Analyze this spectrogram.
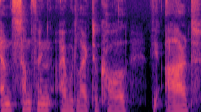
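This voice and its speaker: A man with a German accent speaks at medium pitch in a calm tone and fairly slow pace. The recording is very clean, with a silent background. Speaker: author and meditation teacher. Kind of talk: reflective talk. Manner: calm, halting with fillers.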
